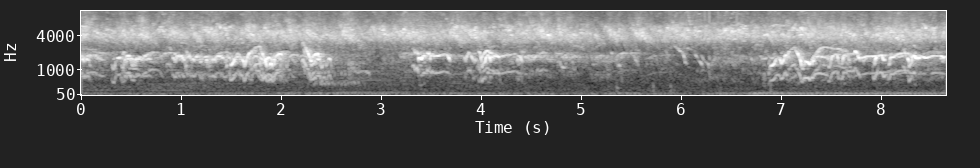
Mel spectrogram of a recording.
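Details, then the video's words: Several currawongs calling in a forest: overlapping wavering, gurgling mid-pitched notes in bursts, with a pause near the middle, over a constant high twittering chatter of sparrows and other birds. "Call of the Currawongs"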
